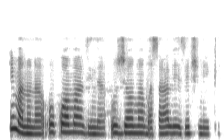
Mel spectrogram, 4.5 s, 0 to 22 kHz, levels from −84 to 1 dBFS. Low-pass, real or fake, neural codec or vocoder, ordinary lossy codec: 7.2 kHz; real; none; AAC, 32 kbps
